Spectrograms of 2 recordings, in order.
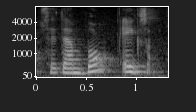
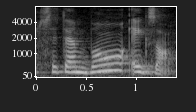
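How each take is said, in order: First: Said in the usual way. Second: "C'est un bon exemple" slowly, "bon" linked to "exemple"; slow linked reading. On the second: Shown as a demonstration. ("C'est un bon exemple" ببطء بالربط)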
